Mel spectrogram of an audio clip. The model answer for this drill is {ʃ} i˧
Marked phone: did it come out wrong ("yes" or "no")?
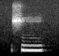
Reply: no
